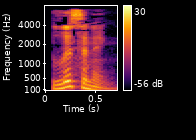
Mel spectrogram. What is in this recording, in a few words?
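"listening", British English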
